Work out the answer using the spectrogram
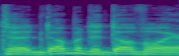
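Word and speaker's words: Domodedovo: When we were there, we landed at Dobrodovo Airport. – I'm sorry, did you stutter? – No, that's how you say it.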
